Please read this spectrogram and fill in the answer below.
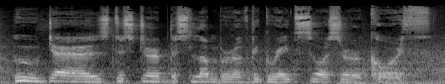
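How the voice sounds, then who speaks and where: Over loud background noise, a rumbling put-on character voice talks at a fairly slow pace. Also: man, medium pitch for a man. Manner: menacing, acted.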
